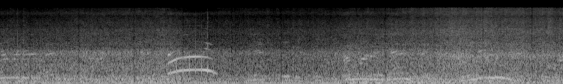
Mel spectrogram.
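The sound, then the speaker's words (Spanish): A pickup truck surges through deep floodwater on a flooded street during rain in Chile, a steady loud rush of splashing and churning water throughout, with brief voices exclaiming over it. “Oye, pero mira la cantidad de agua. ¿Es una lancha o una camioneta?”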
